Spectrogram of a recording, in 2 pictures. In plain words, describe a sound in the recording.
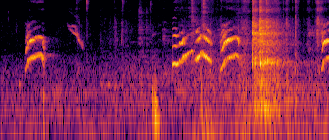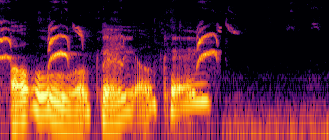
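Cockatiels chirp.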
